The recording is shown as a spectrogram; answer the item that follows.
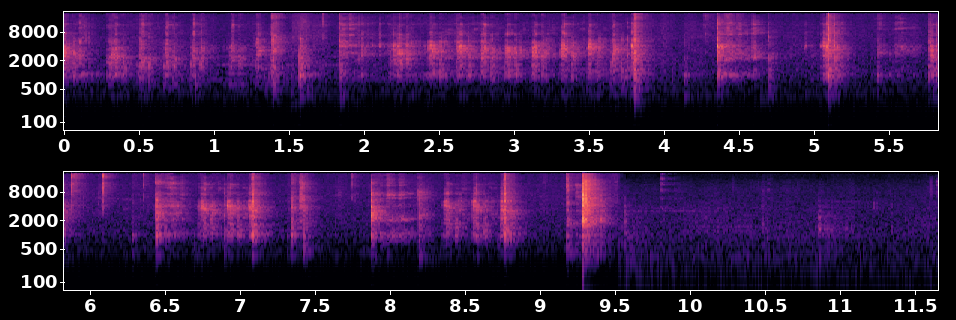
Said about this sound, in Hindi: अब हम इसके थोड़ा बाहर से कपड़े की कटिंग कर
